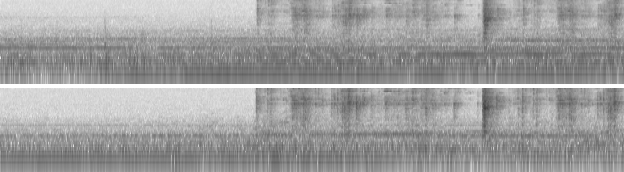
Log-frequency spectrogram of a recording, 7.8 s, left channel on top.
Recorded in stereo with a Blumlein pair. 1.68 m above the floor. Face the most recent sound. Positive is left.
turn(degrees=-50)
